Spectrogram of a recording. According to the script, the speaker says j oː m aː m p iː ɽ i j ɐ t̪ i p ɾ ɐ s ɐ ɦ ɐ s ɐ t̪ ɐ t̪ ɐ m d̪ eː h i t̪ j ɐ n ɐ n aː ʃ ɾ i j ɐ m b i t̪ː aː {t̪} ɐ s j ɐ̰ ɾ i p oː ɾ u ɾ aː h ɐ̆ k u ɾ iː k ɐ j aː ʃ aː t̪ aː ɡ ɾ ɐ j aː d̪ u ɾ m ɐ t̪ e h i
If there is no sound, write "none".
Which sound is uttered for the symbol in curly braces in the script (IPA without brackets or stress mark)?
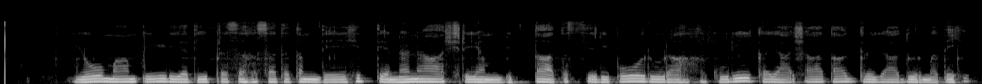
t̪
